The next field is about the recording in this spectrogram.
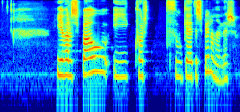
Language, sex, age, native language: Icelandic, female, 30-39, Icelandic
